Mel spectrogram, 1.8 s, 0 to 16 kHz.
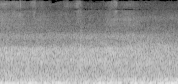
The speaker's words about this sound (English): There's a new car just went past. 8, It stank. It was an electric car.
